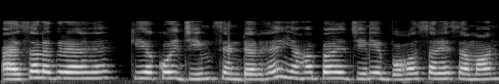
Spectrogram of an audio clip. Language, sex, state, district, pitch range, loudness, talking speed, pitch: Hindi, female, Chhattisgarh, Sukma, 250-285 Hz, -15 LUFS, 190 wpm, 275 Hz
